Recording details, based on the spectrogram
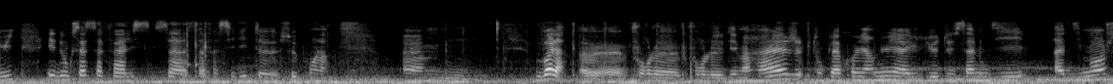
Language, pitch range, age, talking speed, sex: French, 115-190 Hz, 20-39, 145 wpm, female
